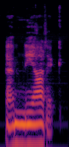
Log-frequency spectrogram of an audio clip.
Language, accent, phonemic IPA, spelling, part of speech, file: English, US, /æmniˈɑtɪk/, amniotic, adjective, En-us-amniotic.ogg
- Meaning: Pertaining to the amnion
